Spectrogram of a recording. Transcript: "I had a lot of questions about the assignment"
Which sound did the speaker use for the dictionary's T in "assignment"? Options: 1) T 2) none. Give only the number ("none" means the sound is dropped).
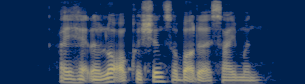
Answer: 2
